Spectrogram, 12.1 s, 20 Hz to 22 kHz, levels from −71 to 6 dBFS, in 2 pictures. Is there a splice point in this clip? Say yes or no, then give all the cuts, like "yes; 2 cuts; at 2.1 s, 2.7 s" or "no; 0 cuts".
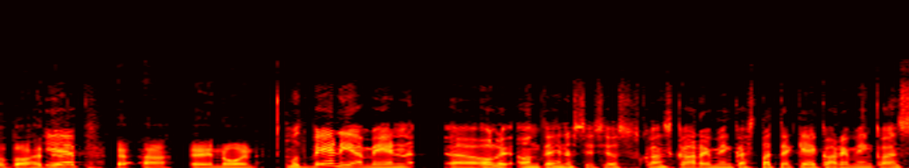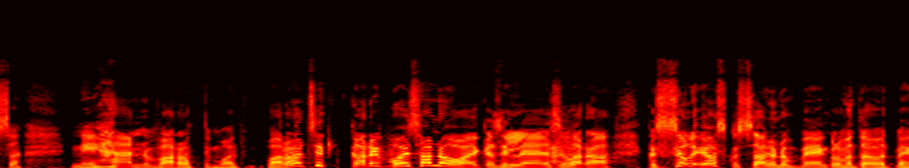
no; 0 cuts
